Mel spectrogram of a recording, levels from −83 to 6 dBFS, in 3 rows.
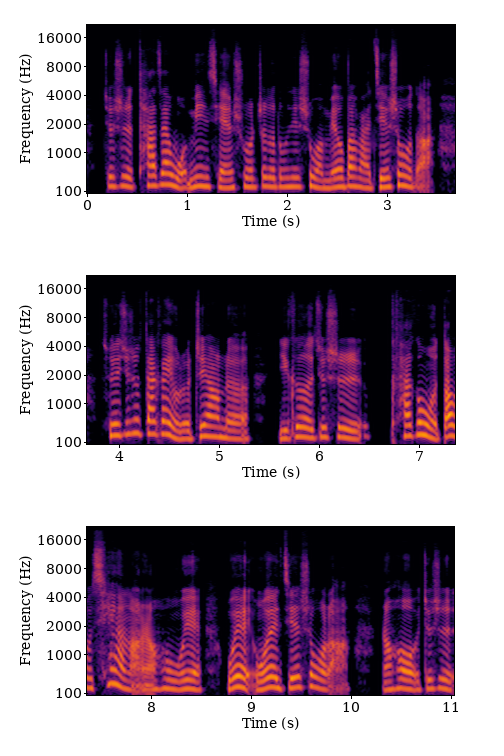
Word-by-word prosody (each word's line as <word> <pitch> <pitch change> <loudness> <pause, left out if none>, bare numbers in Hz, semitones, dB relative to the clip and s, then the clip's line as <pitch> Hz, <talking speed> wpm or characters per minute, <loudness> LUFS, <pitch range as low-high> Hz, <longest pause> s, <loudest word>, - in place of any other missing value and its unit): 就 220 -1 -4
是 215 -1 -3
他 235 +4 -1
在 260 +1 +2
我 185 -6 0
面 220 +1 -1
前 195 -4 -1
说 205 +1 -3
这 210 +2 -5
个 210 - -1
东 205 0 -4
西 210 - -2
是 205 - -6
我 190 -4 -1
没 175 +1 -4
有 205 +1 +2
办 220 +1 +1
法 185 -3 -2
接 200 +3 0
受 220 0 0
的。 - - -3 0.3
所 260 - -1
以 265 - +2
就 290 +2 -5
是 315 -1 -2
大 295 +1 +2
概 295 - +1
有 205 -8 +2
了 180 - 0
这 235 +7 -2
样 235 -2 +3
的 185 -1 -2 0.2
一 190 - -2
个 225 +1 +1
就 220 +3 -3
是 215 0 -1 0.2
她 250 0 0
跟 280 0 +5
我 215 -8 +4
道 235 +4 +5
歉 285 +3 +1
了， - - 0
然 - - 0
后 210 +1 -2
我 190 +1 -2
也 195 -2 +1 0.2
我 220 +4 +2
也 245 - +5
我 190 +5 +3
也 240 -2 +5
接 225 +3 +2
受 240 -4 -1
了， - - -4 0.3
然 185 +1 -2
后 200 -3 +2
就 210 +2 -4
是 210 -3 -3
215 Hz, 310 characters per minute, -23 LUFS, 195-235 Hz, 0.3 s, 跟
